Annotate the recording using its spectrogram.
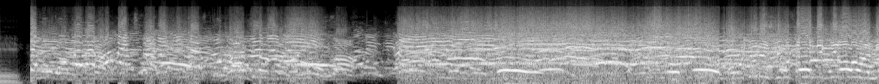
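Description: A crowd of people talk and shout over one another outdoors.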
